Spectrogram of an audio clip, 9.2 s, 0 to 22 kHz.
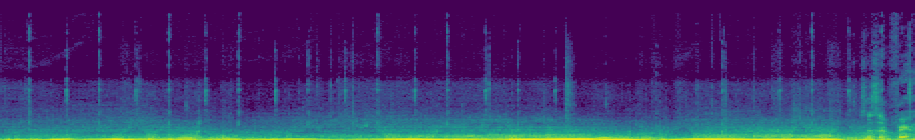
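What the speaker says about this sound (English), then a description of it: "I like that little kind of clattery hum of the diesel engine." A 2005 Volkswagen Jetta Wagon TDI with a diesel engine drives along, its steady engine hum and drone continuing beneath a person speaking throughout.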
